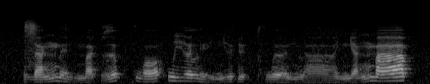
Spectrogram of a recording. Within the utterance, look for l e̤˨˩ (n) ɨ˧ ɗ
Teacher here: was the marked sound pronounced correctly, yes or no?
no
